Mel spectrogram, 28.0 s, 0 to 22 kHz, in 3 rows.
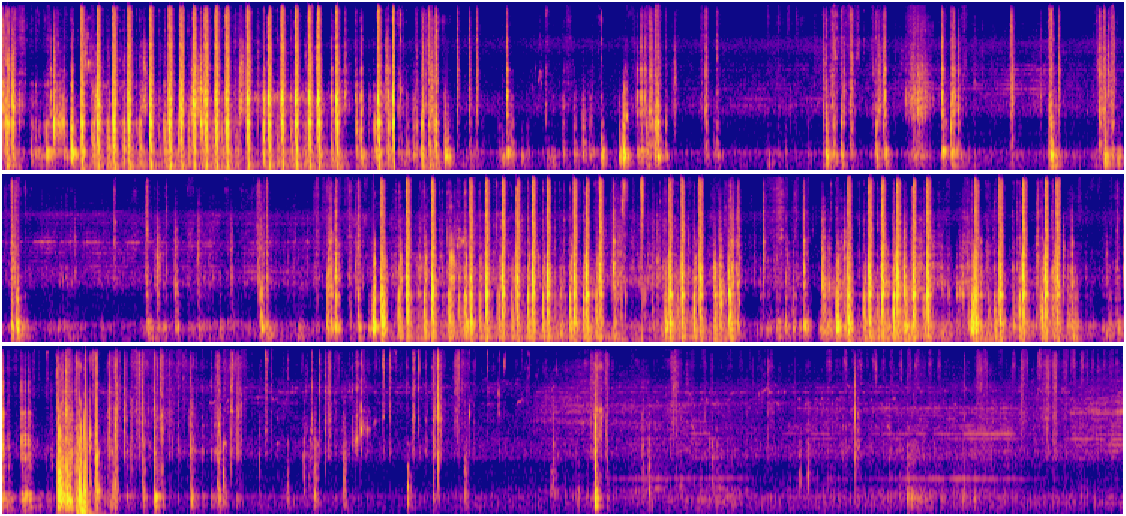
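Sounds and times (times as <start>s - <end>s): sharp clicks: 0.0s - 3.7s, 12.5s - 15.5s, 16.3s - 18.3s
small hard objects clattering: 12.0s - 22.8s.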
